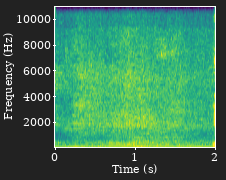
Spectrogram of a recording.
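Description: A steady low hum, with no speech and no distinct events.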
